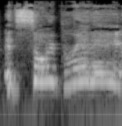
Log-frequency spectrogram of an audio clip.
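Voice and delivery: high, slow, gushing; gasping delight. Real, not acted. Vlogger opening the sold-out lip scrub, high delighted coo. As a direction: gasp then coo over it.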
